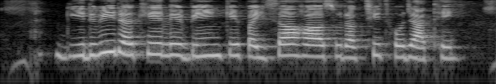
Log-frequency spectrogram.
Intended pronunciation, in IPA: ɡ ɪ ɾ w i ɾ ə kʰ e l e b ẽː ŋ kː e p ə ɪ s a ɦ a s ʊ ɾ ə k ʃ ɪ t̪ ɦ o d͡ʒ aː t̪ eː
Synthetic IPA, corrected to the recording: ɡ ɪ ɾ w i ɾ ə kʰ e l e b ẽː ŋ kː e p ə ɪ s a ɦ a s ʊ ɾ ə k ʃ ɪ t̪ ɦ o d͡ʒ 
